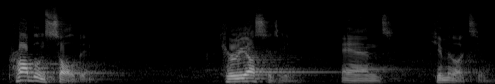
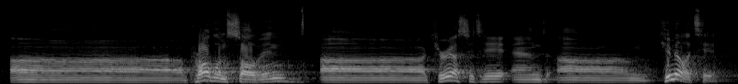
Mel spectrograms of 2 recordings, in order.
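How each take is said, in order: First: The list flows smoothly without hesitation sounds. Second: The list is broken by uh and um hesitations. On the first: The speaker calls it right. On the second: The speaker calls it wrong.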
